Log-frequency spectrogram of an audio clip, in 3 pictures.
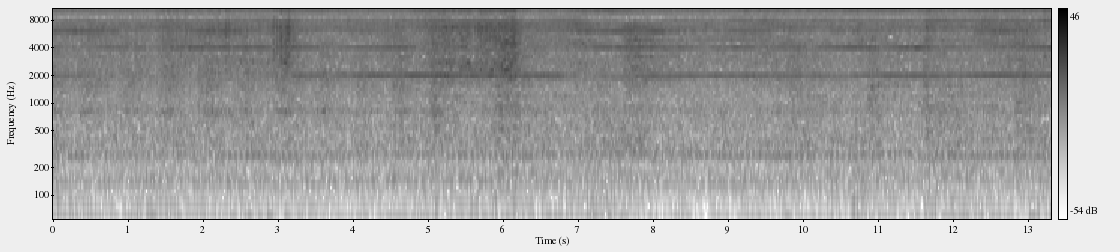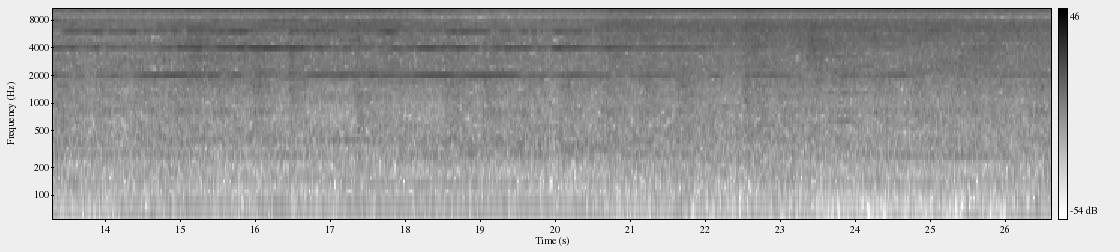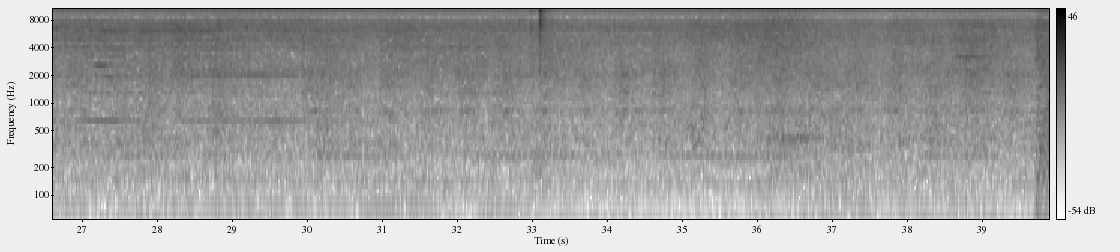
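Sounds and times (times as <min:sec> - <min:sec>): thin high whine: 0:01.7 - 0:33.2.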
